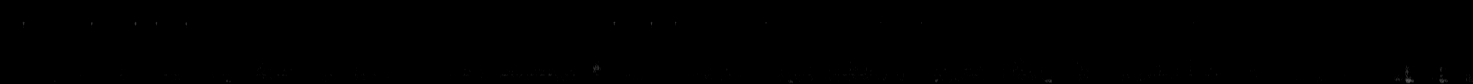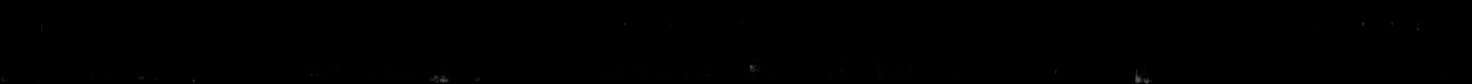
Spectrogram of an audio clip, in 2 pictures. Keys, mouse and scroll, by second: 0.2 middle click, 0.8 middle click, 1.6 middle click, 2.2 r, 3.1 r, 5.6 click, 6.1 middle click, 6.1 r, 6.7-7.6 middle drag, 7.9 r, 8.6 click, 8.9 middle click, 9.4 r, 10.3 click, 10.4 g, 11.0 click, 11.4 middle click, 13.2-15.3 drag, 15.8-17.4 drag, 18.3-20.1 drag, 20.9 middle click, 21.4 middle click, 23.1-24.4 middle drag, 25.4-28.0 drag, 28.5 middle click.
